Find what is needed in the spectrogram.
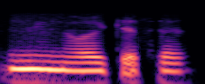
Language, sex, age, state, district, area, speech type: Tamil, male, 18-30, Tamil Nadu, Namakkal, rural, conversation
